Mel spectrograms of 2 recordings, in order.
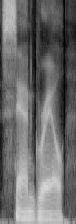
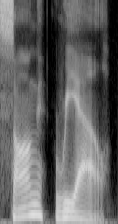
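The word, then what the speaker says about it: Sangreal: But what if we've been saying it wrong all this time? What if you break that word up differently? Not sandrail, but song real. Two words.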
